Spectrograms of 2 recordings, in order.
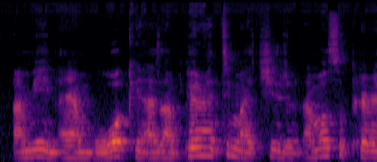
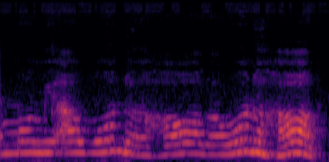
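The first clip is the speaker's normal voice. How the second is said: put-on high, slow pleading little boy; imitating her son; 9 semitones higher than usual. Son begging mom for a hug mid-scolding, high and slow. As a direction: beg for a hug like a small child. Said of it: "And then my son like".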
